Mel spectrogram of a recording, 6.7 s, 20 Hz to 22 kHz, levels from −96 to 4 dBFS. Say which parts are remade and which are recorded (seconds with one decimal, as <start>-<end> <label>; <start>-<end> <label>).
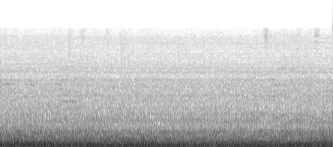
0.0-5.2 recorded; 5.2-6.2 remade; 6.2-6.7 recorded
